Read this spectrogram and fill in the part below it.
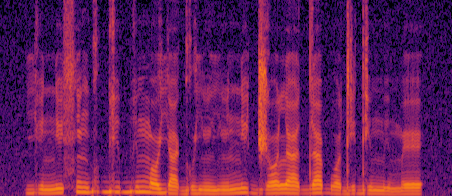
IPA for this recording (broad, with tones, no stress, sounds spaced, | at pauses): j i˨ n i˧ s ĩ˦ ɡ u˦ ɡ i˦ b i˦ m ɔ˧ j a˨ ɡ u˨ j ĩ˨ j ĩ˨˦ n i˦˨ d͡ʒ ɔ˨˦ l a˧ d a˦ b ɔ˧ d i˦ d i˧ m i˨ m ɛ˧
